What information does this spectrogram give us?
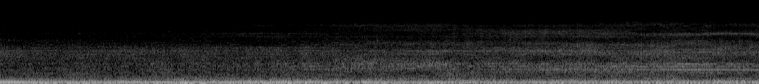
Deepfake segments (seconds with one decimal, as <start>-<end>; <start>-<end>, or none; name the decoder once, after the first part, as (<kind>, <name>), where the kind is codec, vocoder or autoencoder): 0.0-7.6 (codec, SNAC)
